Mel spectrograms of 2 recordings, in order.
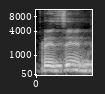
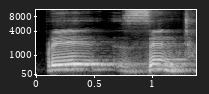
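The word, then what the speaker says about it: present: যেমন পি আর ই এস ই এন টি প্রেজেন্ট পি আর ই প্রি প্রেজেন্ট প্রেজেন্ট এই যে এস টা প্রেজেন্ট হলো না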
